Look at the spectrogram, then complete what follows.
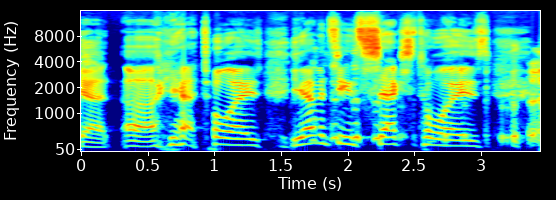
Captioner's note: laughing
